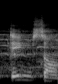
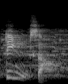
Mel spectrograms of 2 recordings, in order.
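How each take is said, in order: First: It is said with flat English intonation. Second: It is said with Cantonese-style word tones. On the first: The speaker calls it wrong. "按照我英语的发音来讲" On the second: The speaker calls it right. "老师你这个音调不对，可能会叫dim sum"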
